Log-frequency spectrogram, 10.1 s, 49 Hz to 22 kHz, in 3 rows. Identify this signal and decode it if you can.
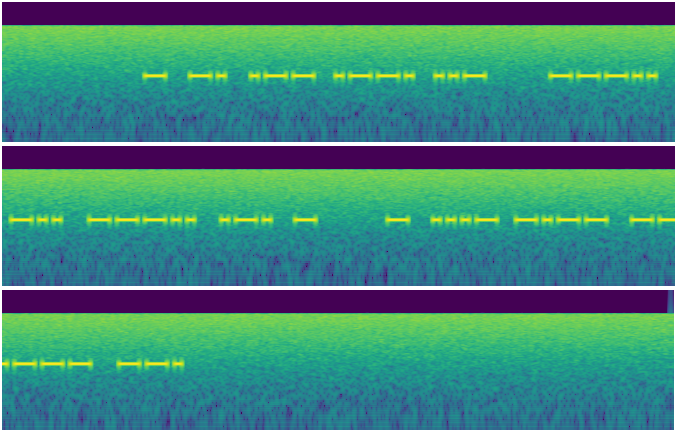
Morse code, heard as a keyed tone, hand-sent with a paddle, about 33 wpm, 880 Hz. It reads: TNWPU 8D8RT TVY0G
